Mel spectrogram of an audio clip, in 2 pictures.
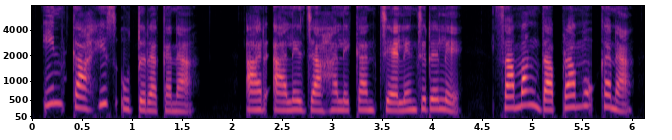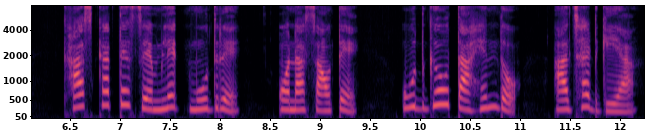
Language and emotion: Santali, sad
